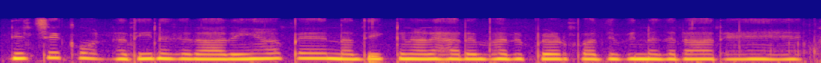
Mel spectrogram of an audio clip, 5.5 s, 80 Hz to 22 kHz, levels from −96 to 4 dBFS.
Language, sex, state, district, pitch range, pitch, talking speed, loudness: Hindi, female, Jharkhand, Palamu, 280-295 Hz, 285 Hz, 220 wpm, -13 LUFS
